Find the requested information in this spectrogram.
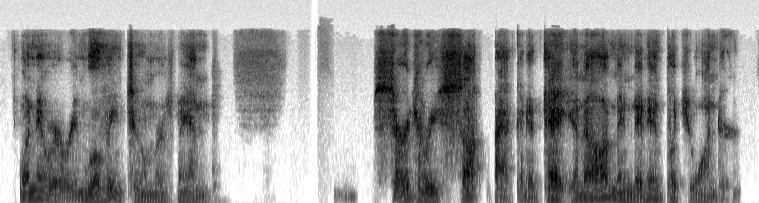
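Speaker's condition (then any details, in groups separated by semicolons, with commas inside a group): Laryngectomy, voice prosthesis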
